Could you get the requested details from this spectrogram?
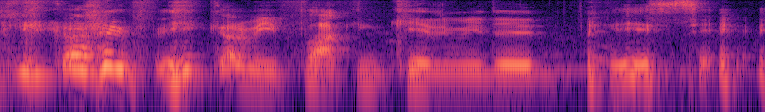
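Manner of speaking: incredulous, breaking into laughter; laughing disbelief. Real, not acted. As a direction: crack up while protesting in disbelief. Hears the pronunciation, cracks up.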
